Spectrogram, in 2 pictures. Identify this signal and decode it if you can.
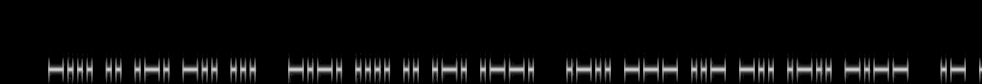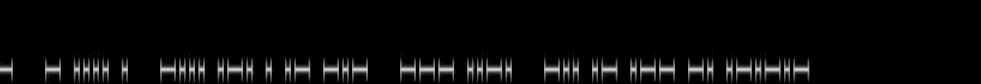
Morse code, heard as a keyed tone, about 25 wpm, 700 Hz. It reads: BIRDS CHIRP LOUDLY AT THE BREAK OF DAWN.
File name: practice / 25wpm / Difficult Sentences with Hints - 25wpm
